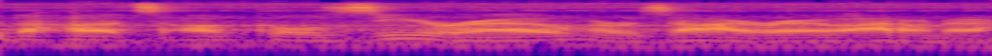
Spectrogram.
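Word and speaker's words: Ziro: Hut's Uncle zero or zyro I don't know how to pronounce it orchestrate a plant it's pronounced Zer oh so I had it right anyway Uncle zero and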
